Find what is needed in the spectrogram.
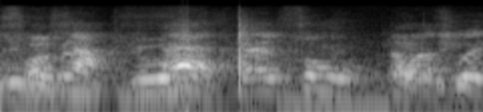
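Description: Voices speaking in an animated exchange, broken about a second in by one sharp crack.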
